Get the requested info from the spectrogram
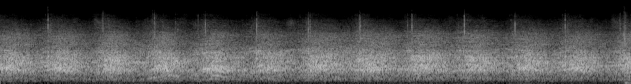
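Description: A large crowd chanting in a steady rhythm, about two beats a second, with sharp accents in time with the chant.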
